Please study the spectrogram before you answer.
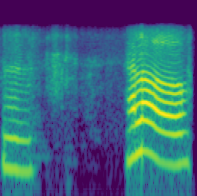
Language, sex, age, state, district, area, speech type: Bengali, female, 45-60, West Bengal, Birbhum, urban, conversation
